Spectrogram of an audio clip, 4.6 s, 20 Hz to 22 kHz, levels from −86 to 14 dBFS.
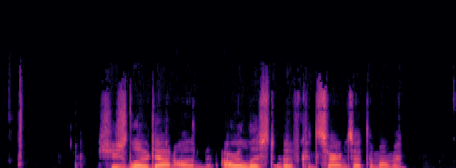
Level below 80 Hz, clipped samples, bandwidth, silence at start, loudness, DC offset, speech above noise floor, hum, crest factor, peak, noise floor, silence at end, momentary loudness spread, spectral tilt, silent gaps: -66 dBFS; under 0.1%; 12.5 kHz; 0.2 s; -20 LUFS; under 0.1%; 49 dB; none; 18 dB; -4 dBFS; -69 dBFS; 0.55 s; 10 LU; -4.5 dB/octave; none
